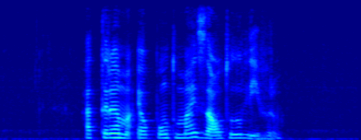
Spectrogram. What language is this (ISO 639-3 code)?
por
